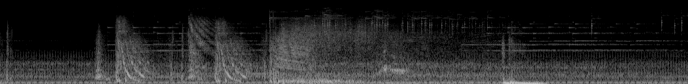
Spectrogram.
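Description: A lightsaber hums and swooshes.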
